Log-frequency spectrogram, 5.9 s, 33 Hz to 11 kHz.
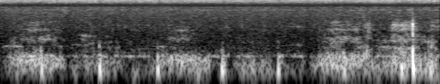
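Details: Heartbeat, steady low thumps at about 75 a minute, under loud rushing, somewhat hard breathing right after jumping in place for a while; heartbeat with heavy breathing after exercise.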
